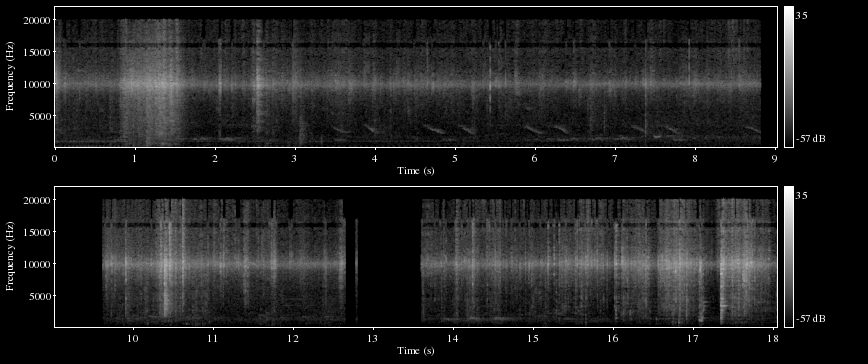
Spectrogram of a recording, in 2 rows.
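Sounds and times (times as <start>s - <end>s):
rustle or flutter: 0.0s - 1.8s.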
